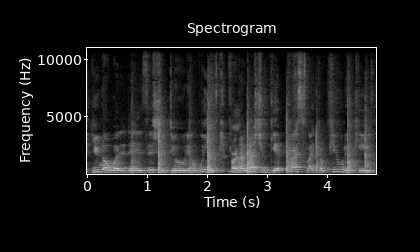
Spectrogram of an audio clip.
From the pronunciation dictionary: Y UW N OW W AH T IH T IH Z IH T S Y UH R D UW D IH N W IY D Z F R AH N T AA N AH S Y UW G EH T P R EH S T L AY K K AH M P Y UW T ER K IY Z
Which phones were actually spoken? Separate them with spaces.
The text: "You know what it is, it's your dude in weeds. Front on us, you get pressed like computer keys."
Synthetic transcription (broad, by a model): Y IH N OW W AH T IH T IH Z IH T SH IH D UW D IH N W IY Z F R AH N AA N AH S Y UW G EH T P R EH S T L AY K K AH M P Y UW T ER K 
